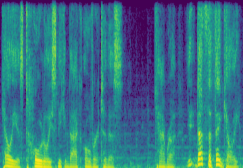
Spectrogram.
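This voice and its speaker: A man's voice: mid-range voice, sing-song, fairly quick, mellow, breathy edge, soft background music. A man with a nasal voice hosting a live charity stream, chatting upbeat to fill time. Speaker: livestream host. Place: stadium event room.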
